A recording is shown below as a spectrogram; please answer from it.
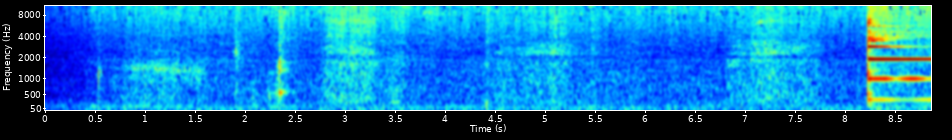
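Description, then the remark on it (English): After several seconds of quiet with faint breathing, a meditation bell is struck once near the end to close a meditation session, its clear, bright tone ringing out and sustaining. “So when I ring the bell, you might take a couple of deep breaths before opening your eyes.”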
